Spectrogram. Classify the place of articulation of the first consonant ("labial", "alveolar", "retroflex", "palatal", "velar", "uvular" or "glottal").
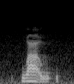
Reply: glottal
